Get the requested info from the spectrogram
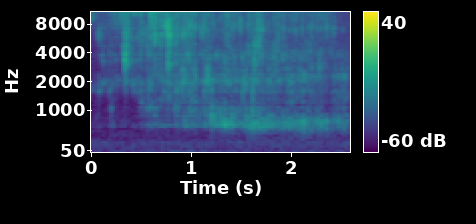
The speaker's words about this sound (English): This one is a 12-ounce bottle of Baja Blast. 20-ounce bottle of Baja Blast, do with a blast of natural and artificial tropical lime flavor. 280 calories per 20 ounces. I'm going to pop the top. Oh, my top! Nice. And the pour.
